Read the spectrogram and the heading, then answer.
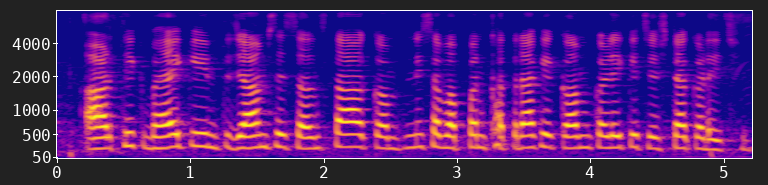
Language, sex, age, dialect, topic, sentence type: Magahi, female, 31-35, Western, banking, statement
